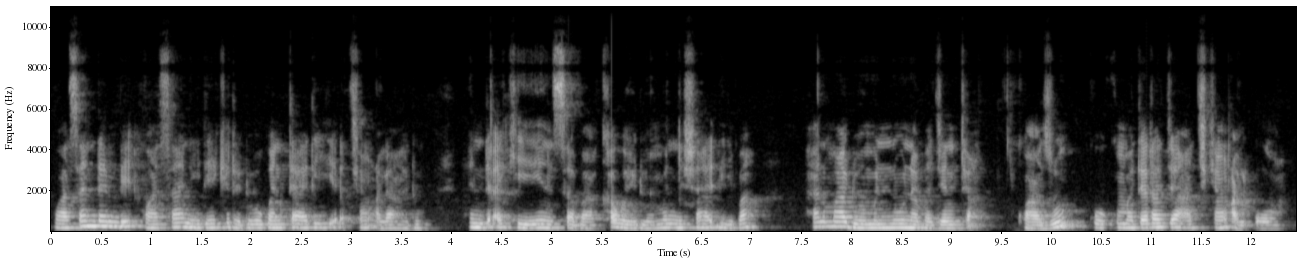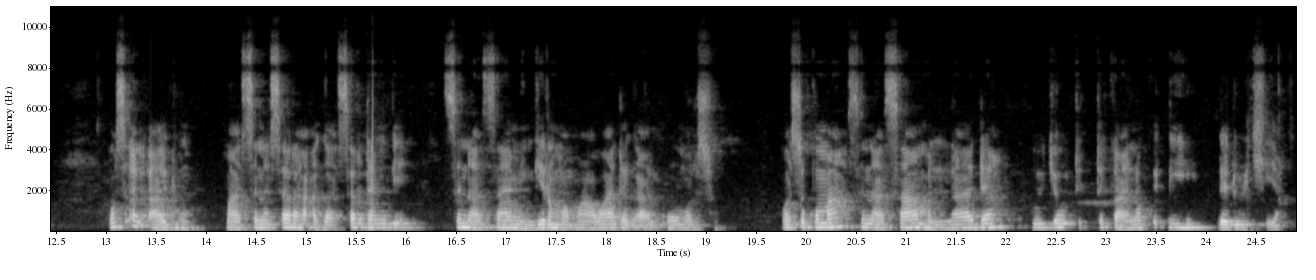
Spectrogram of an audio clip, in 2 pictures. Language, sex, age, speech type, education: Hausa, female, 30-45, spontaneous, tertiary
